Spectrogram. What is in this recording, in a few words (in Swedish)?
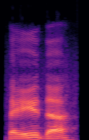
"beda", skånska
